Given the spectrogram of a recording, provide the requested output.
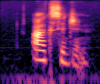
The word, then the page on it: oxygen: American English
